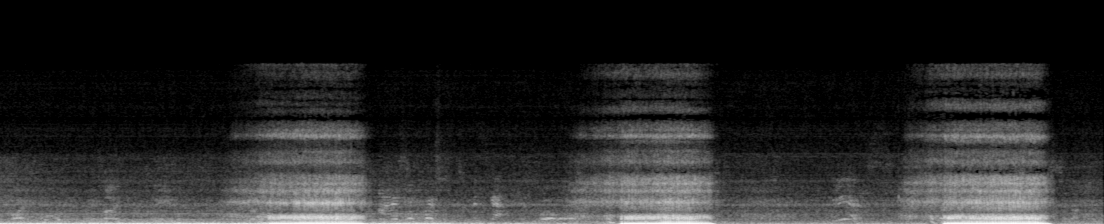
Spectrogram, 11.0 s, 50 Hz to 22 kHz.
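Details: Friend snoring while asleep: loud, deep, rattling snores about every 3.5 seconds, around 17 a minute, with quieter breaths between; ordinary heavy snoring.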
